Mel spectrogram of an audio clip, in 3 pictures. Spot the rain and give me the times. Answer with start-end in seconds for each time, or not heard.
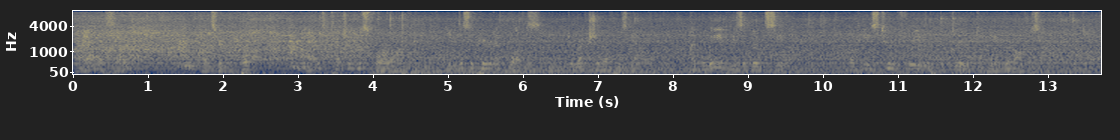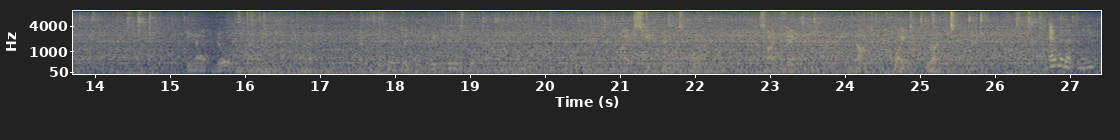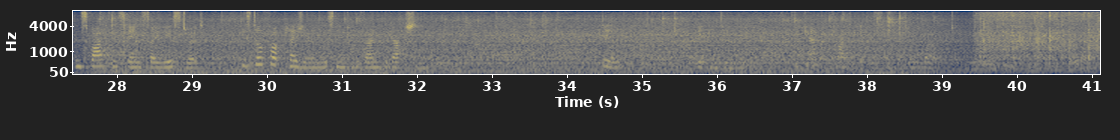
0.0-41.0.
